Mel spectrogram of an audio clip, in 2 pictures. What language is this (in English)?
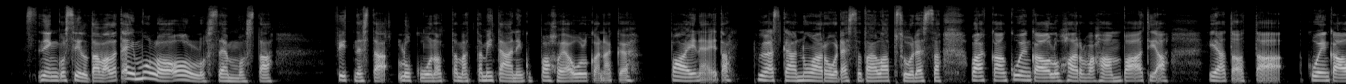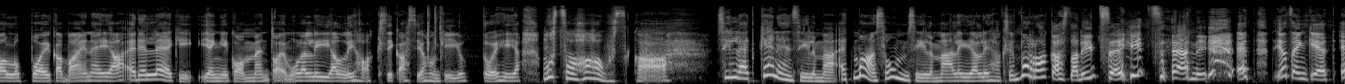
Finnish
